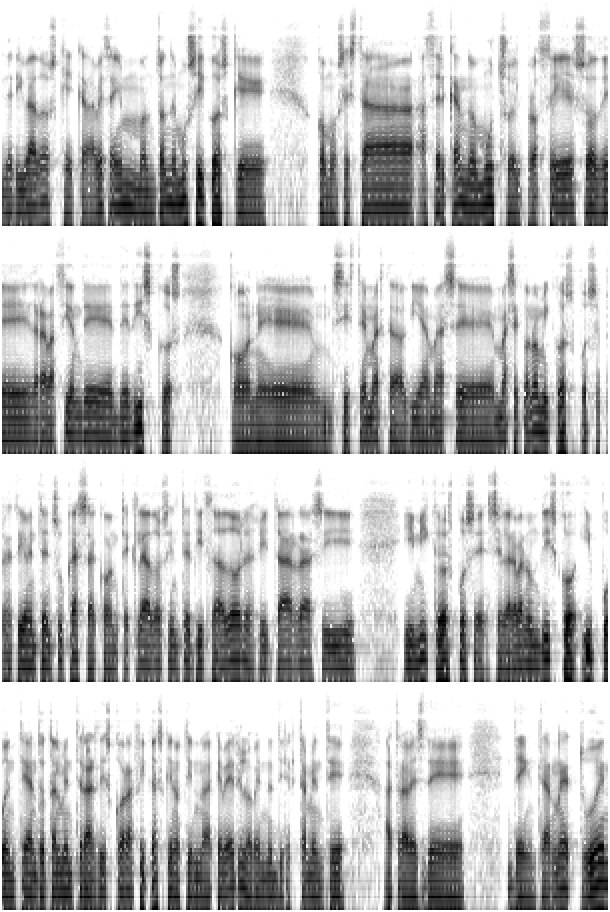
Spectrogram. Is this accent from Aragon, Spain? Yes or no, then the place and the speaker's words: yes; Huesca, Aragon, Spain; now in Canary Islands, Spain; Yo soy de Huesca concretamente, aunque vivo en Canarias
